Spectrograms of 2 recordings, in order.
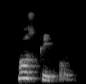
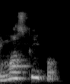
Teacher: You eliminate the T.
